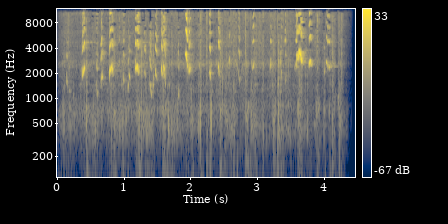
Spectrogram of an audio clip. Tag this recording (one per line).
crank
device
cranking
squeaky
